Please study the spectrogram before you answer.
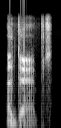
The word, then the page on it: adept: British English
